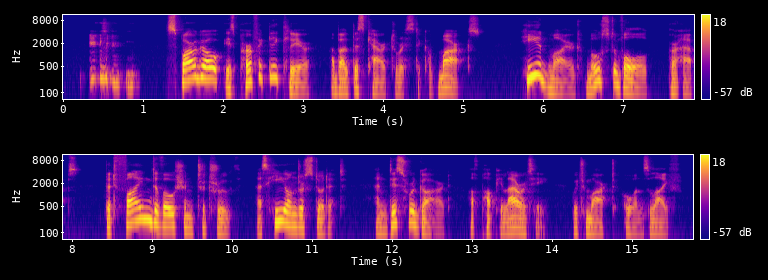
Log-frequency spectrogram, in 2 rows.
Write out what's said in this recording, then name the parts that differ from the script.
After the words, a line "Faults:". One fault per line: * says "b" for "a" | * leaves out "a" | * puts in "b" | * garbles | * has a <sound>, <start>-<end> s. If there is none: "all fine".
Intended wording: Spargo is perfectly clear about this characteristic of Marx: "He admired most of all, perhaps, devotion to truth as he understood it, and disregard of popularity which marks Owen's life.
Spargo is perfectly clear about this characteristic of Marx: "He admired most of all, perhaps, that fine devotion to truth as he understood it, and disregard of popularity which marked Owen's life.
Faults:
* has a throat clearing, 0.2-1.0 s
* puts in "that fine"
* says "marked" for "marks"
